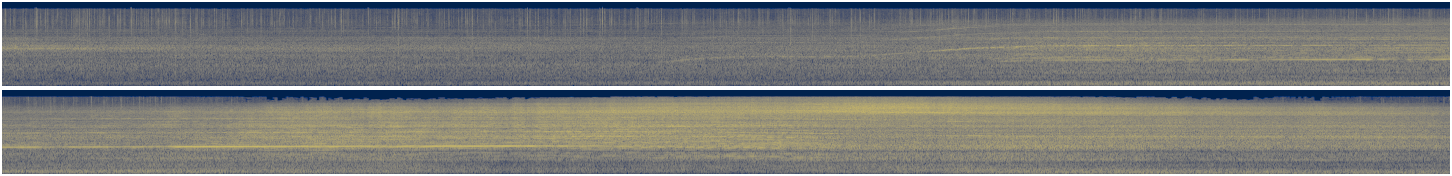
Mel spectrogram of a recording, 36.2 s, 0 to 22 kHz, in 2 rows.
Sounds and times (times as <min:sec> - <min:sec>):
Fixed-wing aircraft, airplane: 0:00.0 - 0:36.2
Outside, urban or manmade: 0:00.0 - 0:36.2
Propeller, airscrew: 0:00.0 - 0:36.2.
